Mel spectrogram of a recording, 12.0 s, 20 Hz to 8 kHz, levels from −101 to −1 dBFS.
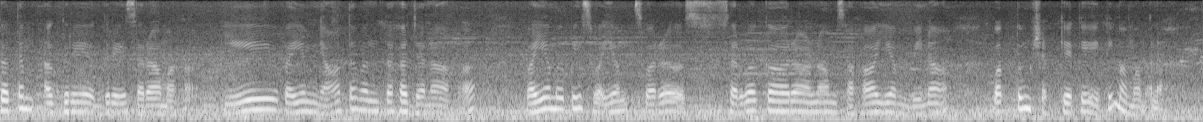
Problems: constant background noise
